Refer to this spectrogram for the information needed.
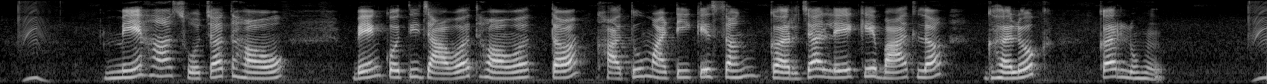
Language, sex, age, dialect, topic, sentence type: Chhattisgarhi, female, 25-30, Eastern, banking, statement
